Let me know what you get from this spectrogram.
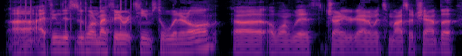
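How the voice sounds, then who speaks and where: A low-pitched man with a bright, forward tone, talking through a casual podcast recap. His throat is a bit raspy and scratchy from a cold coming on, and he fills pauses with plenty of "uh"s. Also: fairly even intonation. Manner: conversational with frequent fillers. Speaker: podcast host.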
